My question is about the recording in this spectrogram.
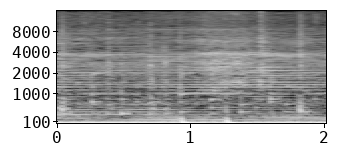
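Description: Wahl Senior electric hair clippers buzzing steadily while cutting hair over a comb.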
